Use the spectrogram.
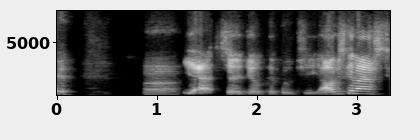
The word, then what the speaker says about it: Sergio Corbucci: Yeah, Sergio Corbucci.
